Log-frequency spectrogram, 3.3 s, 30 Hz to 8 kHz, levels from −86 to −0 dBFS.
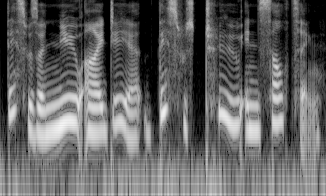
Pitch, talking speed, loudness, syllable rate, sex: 225 Hz, 145 wpm, -16 LUFS, 4.4 syllables/s, female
